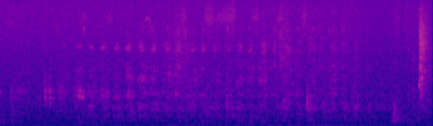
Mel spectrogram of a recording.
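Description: Plastic squeeze bottle of wood glue being squeezed, with soft irregular squishing and sputtering as a bead of glue is laid on plywood; a sharp click near the end.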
